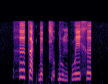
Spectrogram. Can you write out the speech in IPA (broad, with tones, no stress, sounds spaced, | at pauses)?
h əː˧ t̪ a˨˩ k̚ ɓ ə˨˩ t̚ t͡ɕ o̰˧˨ ɓ u˧˩ ŋ k w e˧ x ə˦˥ t̚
